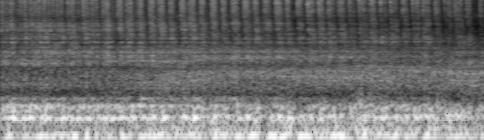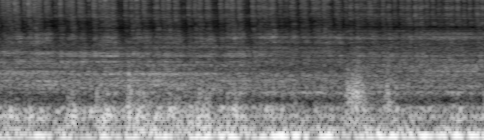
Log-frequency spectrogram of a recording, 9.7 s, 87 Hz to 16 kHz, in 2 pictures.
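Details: 1969 Chevelle with fully built 350 V8, Muncie M22 transmission, 12-bolt rear; deep, lumpy idle with an uneven, loping beat; cause not evident: rough idle.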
